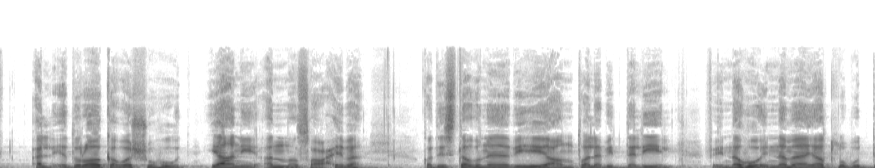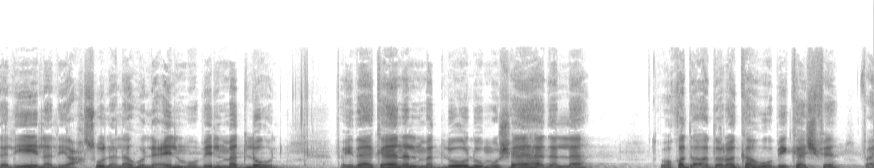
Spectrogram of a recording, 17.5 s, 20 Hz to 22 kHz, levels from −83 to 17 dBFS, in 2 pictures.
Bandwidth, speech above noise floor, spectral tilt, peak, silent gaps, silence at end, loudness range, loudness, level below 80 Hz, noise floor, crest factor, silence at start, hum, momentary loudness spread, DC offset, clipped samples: 15.5 kHz; 31 dB; -5.5 dB/octave; 0 dBFS; none; 0 s; 3 LU; -17 LUFS; -54 dBFS; -48 dBFS; 18 dB; 0 s; none; 8 LU; under 0.1%; under 0.1%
